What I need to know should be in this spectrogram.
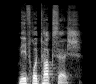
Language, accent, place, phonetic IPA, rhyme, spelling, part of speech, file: German, Germany, Berlin, [nefʁoˈtɔksɪʃ], -ɔksɪʃ, nephrotoxisch, adjective, De-nephrotoxisch.ogg
- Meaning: nephrotoxic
